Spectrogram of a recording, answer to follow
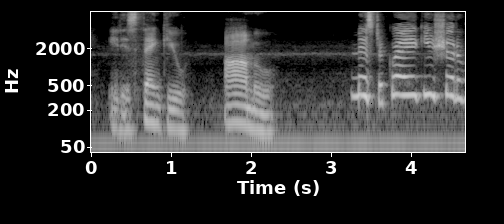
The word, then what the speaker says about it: Omu: note to the reader omu is pronounced amu is the igbo term for queen so it is not thank you omu it is thank you amu mr greg you should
